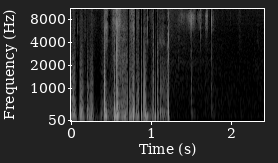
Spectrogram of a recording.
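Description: Handling noise from a handheld camera being set down: fingers and surfaces scraping and knocking right on its microphone for just over a second, then a few light clicks.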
